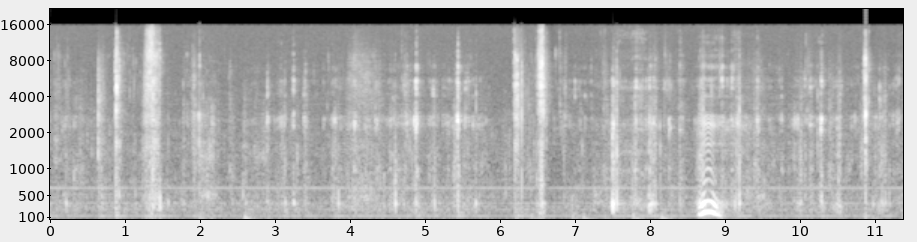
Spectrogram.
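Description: Close-miked eating: chewing, crunchy bites of raw green mango, and wet mouth clicks and smacks. A short hummed "mm" comes about nine seconds in.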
